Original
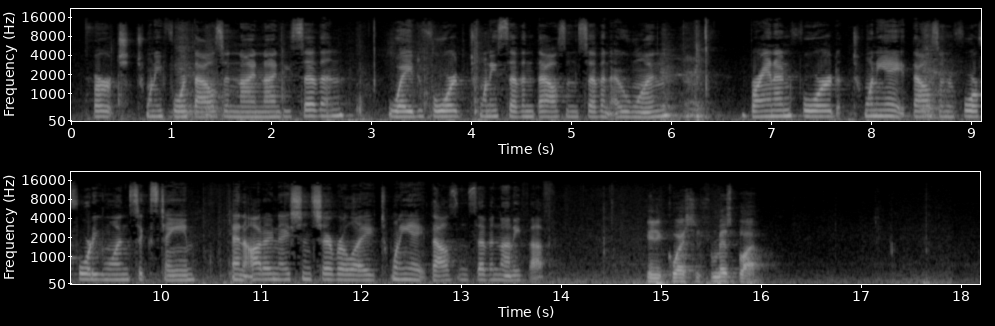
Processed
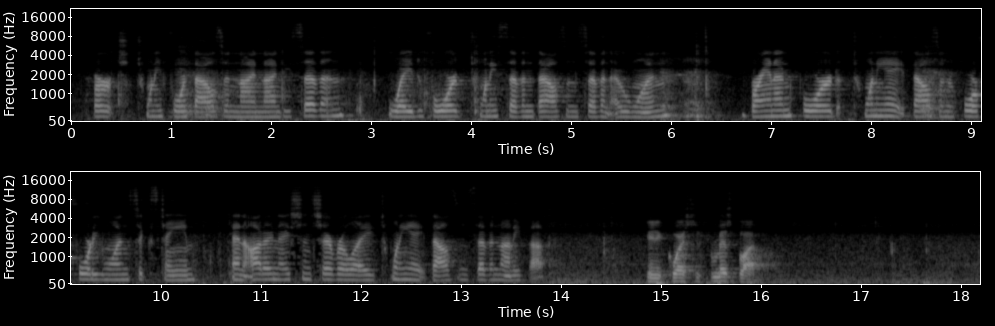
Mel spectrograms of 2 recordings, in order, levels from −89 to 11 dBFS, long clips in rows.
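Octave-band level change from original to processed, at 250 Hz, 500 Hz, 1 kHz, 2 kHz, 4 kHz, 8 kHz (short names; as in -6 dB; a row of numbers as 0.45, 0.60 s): -11.0 dB, -7.5 dB, -4.5 dB, -5.5 dB, -17.5 dB, under -25 dB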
